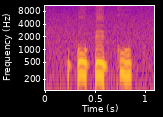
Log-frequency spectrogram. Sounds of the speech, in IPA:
ʔ o ʔ e ʔ k u

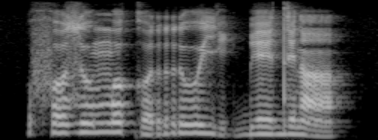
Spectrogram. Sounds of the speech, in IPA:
f o˦ z u˦ m o˦ k o˨ r uː˦ j i˨ ɡ͡b eː˦ d e˦ ɾ ã˨

